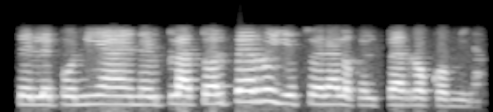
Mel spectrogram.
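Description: A woman talks at a moderate pace. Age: 50s. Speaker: dog care podcaster, runs a dog daycare. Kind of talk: casual monologue. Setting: at home.

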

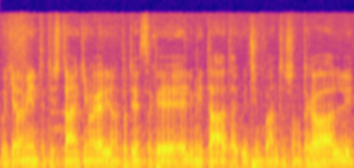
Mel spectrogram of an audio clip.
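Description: Audible room echo and noticeable background noise accompany speech at a fairly quick pace. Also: man. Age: 20s. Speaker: YouTube motorcycle content creator. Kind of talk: casual chat.

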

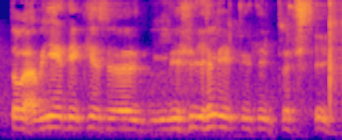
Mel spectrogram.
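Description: Audible echo from the room surrounds a woman as she talks. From Mumbai, India. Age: 60s. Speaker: actress sharing life story. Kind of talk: personal testimony.

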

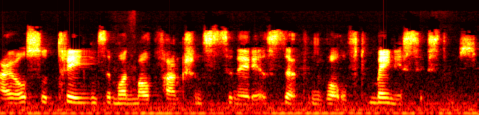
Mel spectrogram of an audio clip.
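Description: A woman with a Russian accent talks with big swings in loudness. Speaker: science educator. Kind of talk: interview.

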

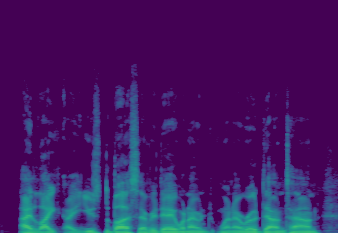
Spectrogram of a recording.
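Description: At a moderate pace and with fairly even intonation, a plain, everyday voice is heard in a very clean recording with a silent background and a dry, close sound with no echo. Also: man. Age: 40s. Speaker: sandwich shop owner. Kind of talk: casual chat. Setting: studio.

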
